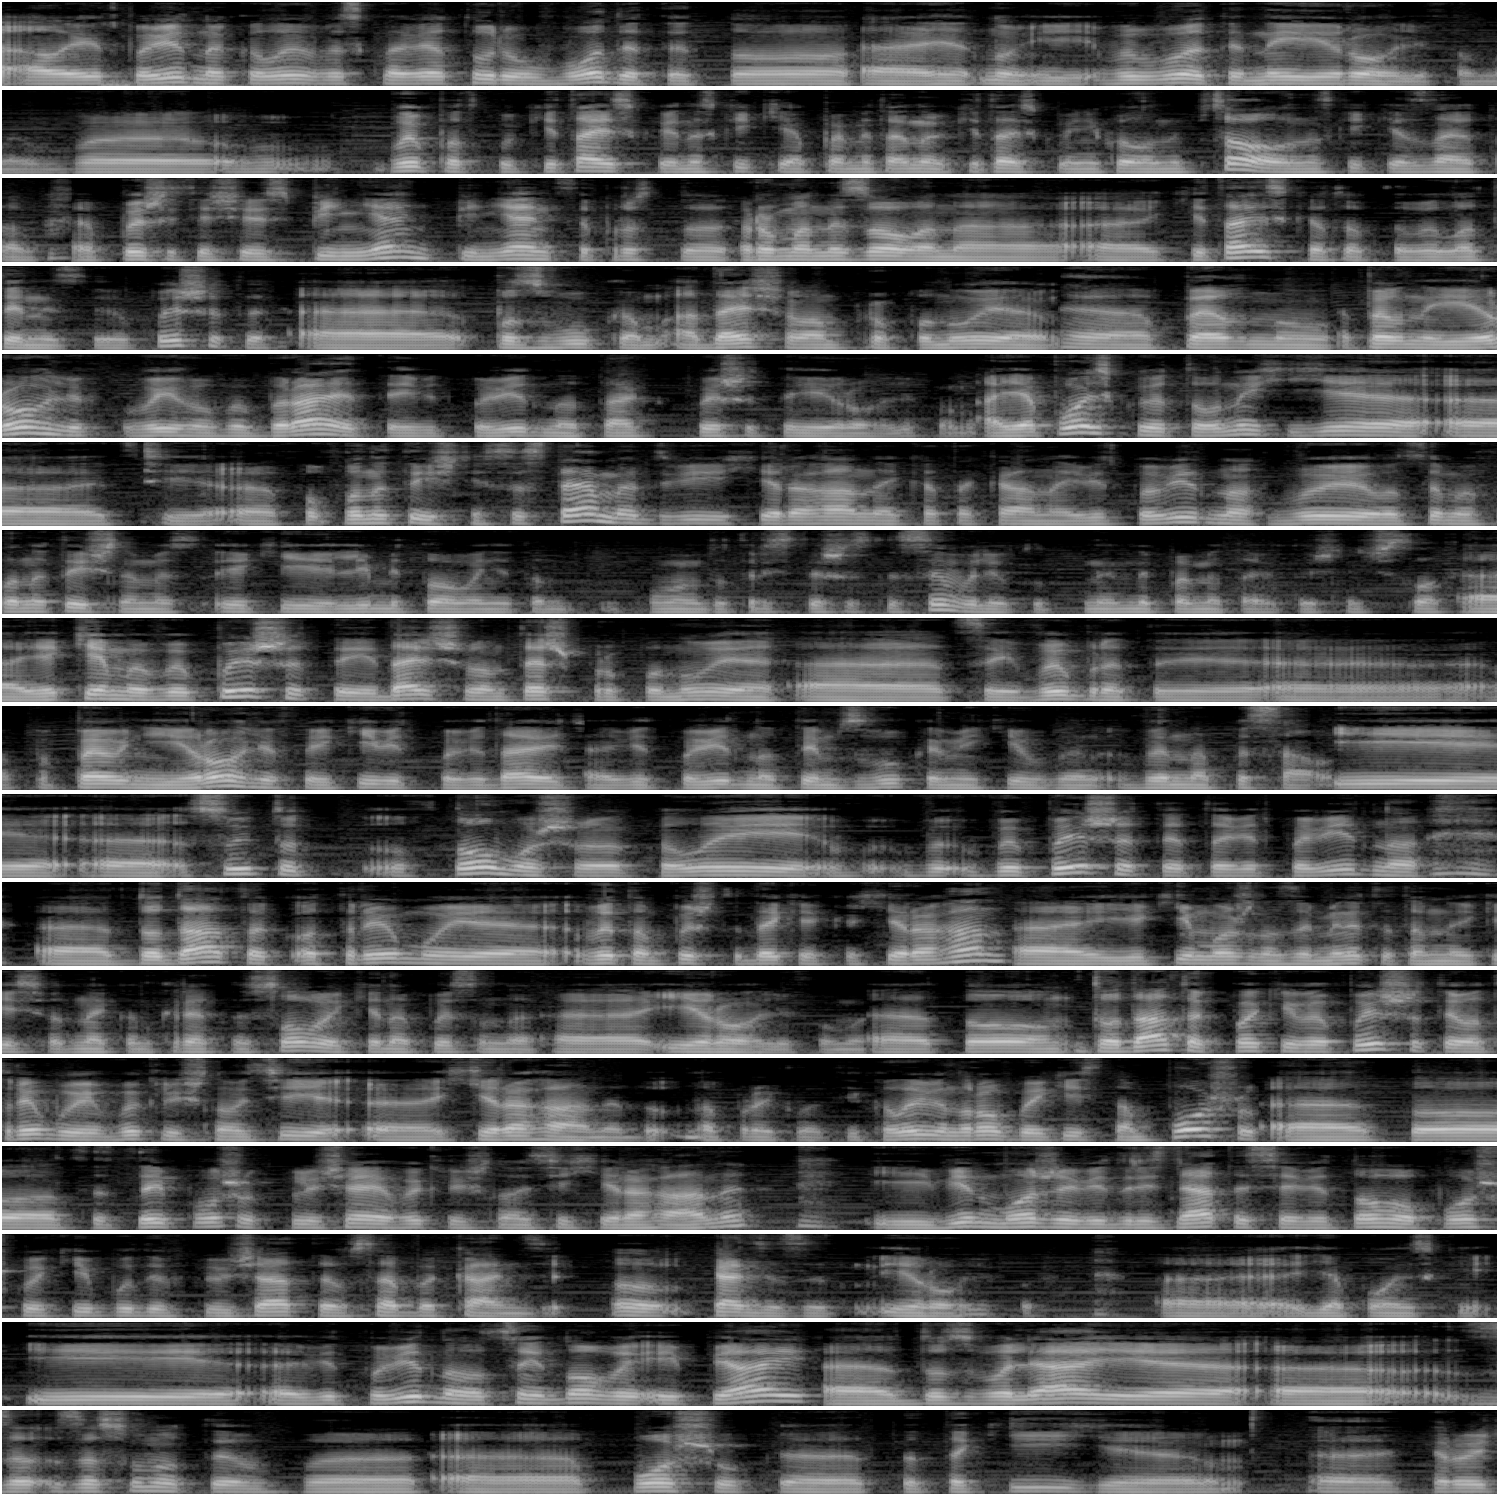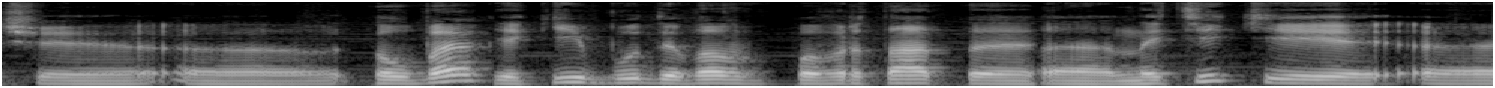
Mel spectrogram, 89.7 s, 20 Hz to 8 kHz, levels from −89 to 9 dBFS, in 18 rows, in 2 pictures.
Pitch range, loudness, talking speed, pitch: 110-125 Hz, -22 LUFS, 150 wpm, 115 Hz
